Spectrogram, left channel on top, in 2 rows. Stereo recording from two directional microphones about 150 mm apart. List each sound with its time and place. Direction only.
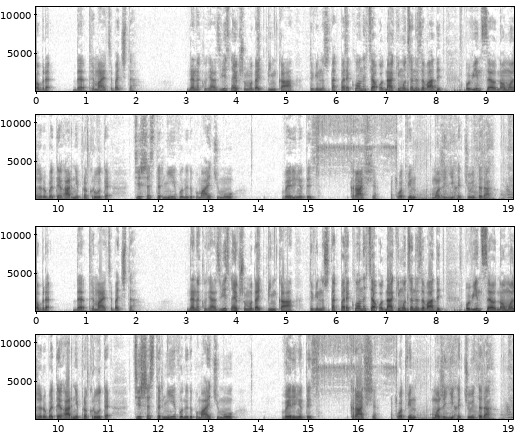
0.0 s speech: 45° right (ahead or behind)
3.0 s a man's voice: 55° right (ahead or behind)
15.3 s a sound: 20° right (ahead or behind)
15.8 s a man's voice: 65° right (ahead or behind)
17.2 s speech: centre (ahead or behind)
17.4 s speech: 45° right (ahead or behind)
18.8 s speech: centre (ahead or behind)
